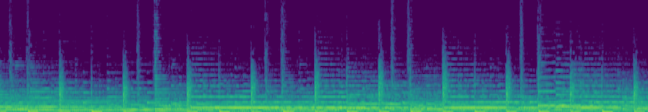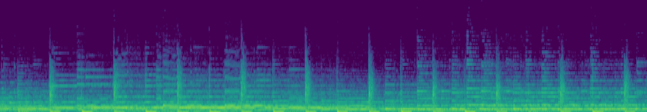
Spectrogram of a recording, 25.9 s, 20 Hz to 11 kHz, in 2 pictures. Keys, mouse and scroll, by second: 0.2 click, 4.6 click, 4.9 t, 7.2 click, 7.5 ctrl+z, 7.8-9.1 drag, 9.1 right click, 9.4 click, 13.1 click, 15.5 click, 19.8-21.0 drag, 22.7 click, 24.2 ctrl+i, 25.4 space.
